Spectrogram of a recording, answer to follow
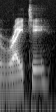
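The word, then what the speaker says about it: Writee: So the theme that I selected to install is called Righty.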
